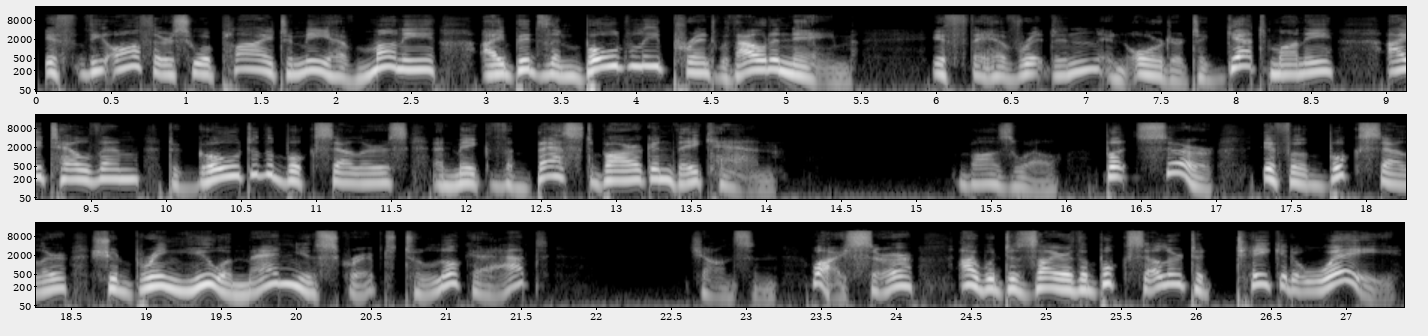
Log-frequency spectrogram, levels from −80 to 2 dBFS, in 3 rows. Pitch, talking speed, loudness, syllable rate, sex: 165 Hz, 145 wpm, -21 LUFS, 4.0 syllables/s, male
